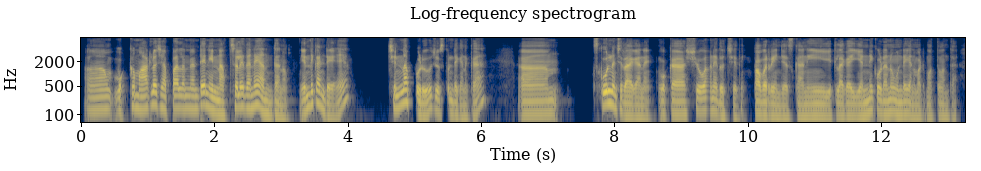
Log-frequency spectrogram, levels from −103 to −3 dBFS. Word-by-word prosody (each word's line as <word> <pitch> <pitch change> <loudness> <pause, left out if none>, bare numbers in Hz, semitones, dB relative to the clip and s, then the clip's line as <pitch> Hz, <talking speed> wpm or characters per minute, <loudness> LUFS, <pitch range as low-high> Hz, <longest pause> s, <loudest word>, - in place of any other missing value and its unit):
ఆహ్, 135 +1 -1 0.2
ఒక్క 165 - -6
మాటలో 150 +6 +5
చెప్పాలనంటే 145 +1 +1
నేను 130 -4 +3
నచ్చలేదనే 155 +8 +3
అంటాను. 100 -6 -3 0.3
ఎందుకంటే - - +1 0.9
చిన్నప్పుడు 200 +7 +2
చూసుకుంటే 115 -5 -2
గనక, 85 -1 -9 0.8
ఆహ్, 110 +1 +1 0.6
స్కూలు 185 +2 +6
నుంచి 140 -5 -1
రాగానే 90 -3 +1 0.2
ఒక 105 - -6 0.3
షో 130 - 0
అనేదొచ్చేది. 110 -7 -4 0.2
'పవర్ 105 -1 +4
రేంజర్స్' 85 -2 -3
కానీ 90 +1 -2 0.3
ఇట్లాగ 95 -1 -2
ఇయన్ని 100 +6 -1
కూడాను 115 0 0
ఉండేయన్నమాట 100 -4 -3
మొత్తమంతా. 90 -1 -10
110 Hz, 120 wpm, -26 LUFS, 95-140 Hz, 0.9 s, స్కూలు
